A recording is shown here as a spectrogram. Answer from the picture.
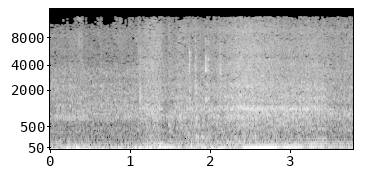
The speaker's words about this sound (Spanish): El del camión de la basura, eso sí, solo en esos contenedores en los que han denunciado el problema.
